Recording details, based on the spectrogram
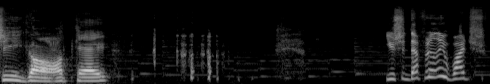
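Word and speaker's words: Shego: she come on it's sheo I never W now I have I didn't watch him possible a lot when I was a kid but even I know that the name is pronounced sheo okay you should definitely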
